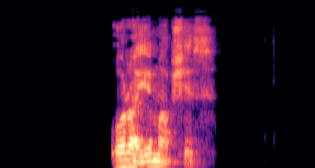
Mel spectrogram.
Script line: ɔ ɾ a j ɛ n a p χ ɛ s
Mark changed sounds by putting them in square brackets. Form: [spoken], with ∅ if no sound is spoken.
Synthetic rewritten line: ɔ ɾ a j ɛ [m] a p [ʃ] ɛ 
